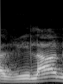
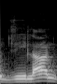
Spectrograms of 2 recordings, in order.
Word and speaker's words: جیلان: کا مقام آپ کا غیلان ہے۔ چونکہ عربی زبان میں لفظ گاف کا تلفظ نہیں ہوتا ہے، اس لیے جیم سے بدل کر اس کو جیلان کہا جاتا ہے۔ آپ کی ولادت 471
